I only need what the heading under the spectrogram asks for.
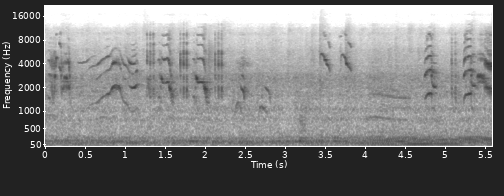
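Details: Myna sounds meant to stir silent mynas into calling: scattered harsh squawks mixed with slurred whistles and short sharp chips, spaced irregularly over steady low background noise.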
